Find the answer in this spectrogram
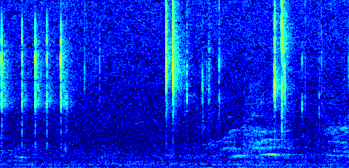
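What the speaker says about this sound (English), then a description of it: "This one is definitely clicking." Light plastic clicks from the side buttons of a returned Amazon item come in small clusters over a faint background hiss, close and quiet, with no voice.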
